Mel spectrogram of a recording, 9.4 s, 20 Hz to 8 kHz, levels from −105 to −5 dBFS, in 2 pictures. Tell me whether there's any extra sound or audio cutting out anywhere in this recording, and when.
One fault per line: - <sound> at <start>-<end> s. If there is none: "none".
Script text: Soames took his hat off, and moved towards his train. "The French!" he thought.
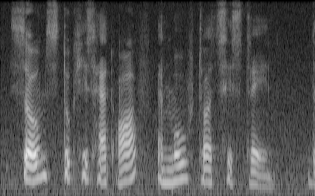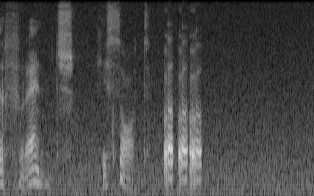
- laugh at 7.2-7.8 s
